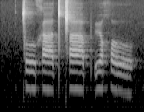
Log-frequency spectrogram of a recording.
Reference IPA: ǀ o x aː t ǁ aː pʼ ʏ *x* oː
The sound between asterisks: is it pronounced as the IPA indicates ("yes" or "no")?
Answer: no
